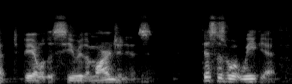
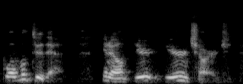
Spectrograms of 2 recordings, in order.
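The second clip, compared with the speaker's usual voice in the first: much higher mock-compliant reply; high, mock agreeable surrender; ironic giving in. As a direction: concede in a high voice, clearly unconvinced. Lab's ironic reply to dentist.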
